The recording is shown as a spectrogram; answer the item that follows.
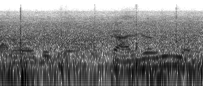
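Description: Steady hiss of surf and wind, with a soft voice speaking briefly in the second half.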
